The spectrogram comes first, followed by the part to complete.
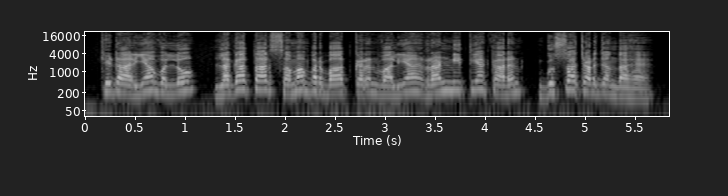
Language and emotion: Punjabi, disgusted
